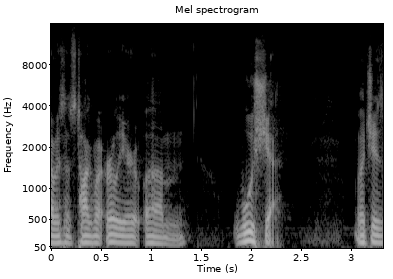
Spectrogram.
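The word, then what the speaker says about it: 武侠: Apparently, like, to get even more of the pronunciation of it, you're not even supposed to really pronounce the w in most Cantonese.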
